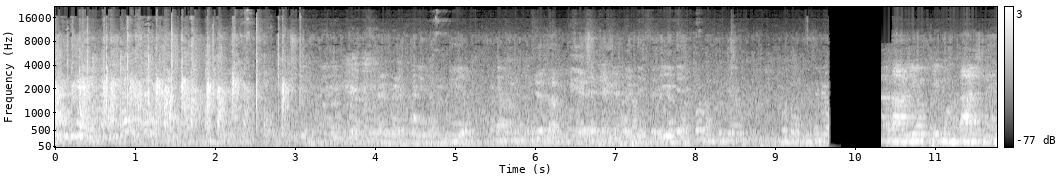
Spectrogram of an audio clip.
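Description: Audience applause at a Hindi children's poetry book launch, a burst of dense clapping that fades into crowd chatter and speech, with a brief dropout near the end.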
